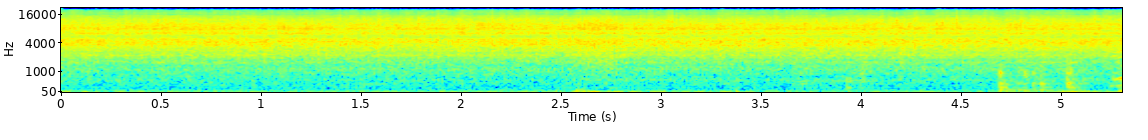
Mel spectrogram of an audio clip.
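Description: Radishes sautéing in a pan with garlic, pepper and salt give a steady broadband sizzle throughout, close and even, with a couple of brief clatters of the pan or utensil near the end.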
